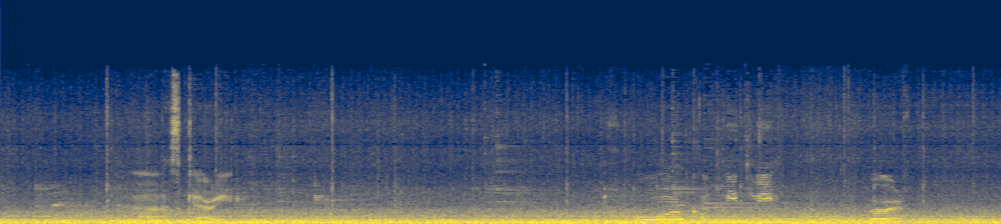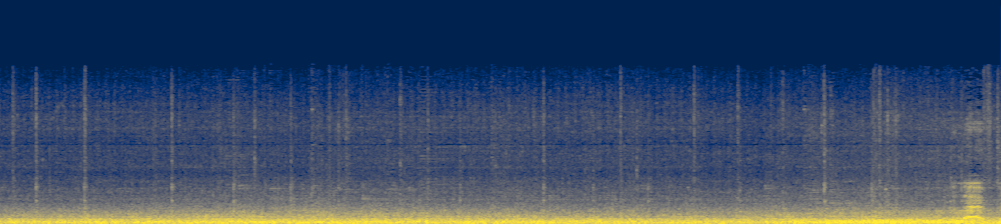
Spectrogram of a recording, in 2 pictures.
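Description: Steady road and engine noise inside a pickup truck's cab while cruising on a paved highway, with a few brief faint pitched sounds over it.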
